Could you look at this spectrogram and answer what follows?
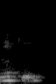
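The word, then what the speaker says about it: Michie: the tavern and by the way it's called Nikki tavern yes yeah yeah it's spelled Mich ie but it's pronounced Nikki and you can actually see what the rest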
